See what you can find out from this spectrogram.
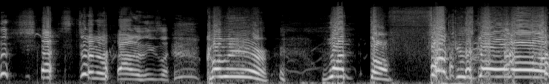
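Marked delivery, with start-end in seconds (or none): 2.1-5.5 loud, high, slow voice that cracks. Retelling a Hell's Kitchen scene at the trash can: imitating Gordon Ramsay's cracking voice. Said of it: "his voice is all cracking. I'm doing that on purpose".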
